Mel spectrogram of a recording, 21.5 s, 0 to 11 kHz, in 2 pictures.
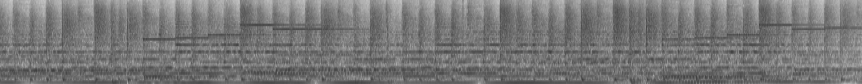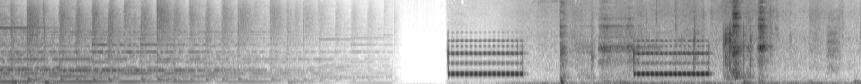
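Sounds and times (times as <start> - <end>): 
music: 0.0 - 15.8
telephone ringing: 16.4 - 17.4, 18.7 - 19.8.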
